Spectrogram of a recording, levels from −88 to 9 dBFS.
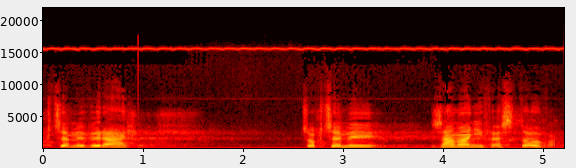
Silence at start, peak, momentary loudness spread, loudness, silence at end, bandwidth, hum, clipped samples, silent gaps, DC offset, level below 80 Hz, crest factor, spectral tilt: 0 s; -8 dBFS; 19 LU; -26 LUFS; 0 s; 17 kHz; 50 Hz at -55 dBFS; under 0.1%; none; under 0.1%; -54 dBFS; 22 dB; -2.5 dB/octave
